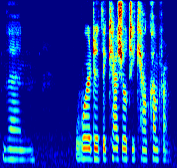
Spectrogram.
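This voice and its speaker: A woman's voice: lowish voice, completely flat delivery, slow pace, gravelly, slight background noise. A woman playing a stern, skeptical military intelligence interrogator in a sci-fi audio drama, curt and authoritative.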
